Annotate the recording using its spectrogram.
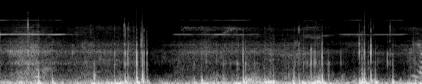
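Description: Underwater sound heard through a camera's waterproof housing on a scuba dive: a loud, muffled low rumble with short bursts and knocks, typical of a diver's regulator breathing and bubbles. A faint steady high whistle runs under it.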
